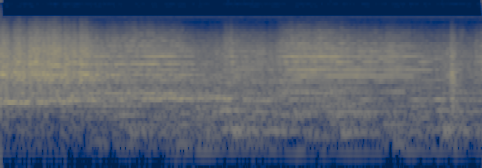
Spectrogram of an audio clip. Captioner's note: tires screech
